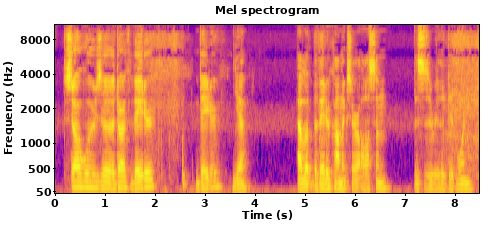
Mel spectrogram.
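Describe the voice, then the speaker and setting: Dark, mellow tone at a moderate pace, fairly even intonation and long, frequent pauses. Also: man, fairly low pitch for a man. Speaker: gaming youtuber. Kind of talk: casual show-and-tell vlog.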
